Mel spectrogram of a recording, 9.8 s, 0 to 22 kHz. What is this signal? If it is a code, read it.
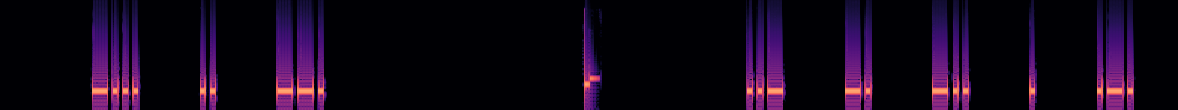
Morse code, heard as a keyed tone, about 28 wpm, spaced as for 13 wpm, 700 Hz. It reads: BIG UNDER
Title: 4x Character Spacing - Top 500 Words - 28wpm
